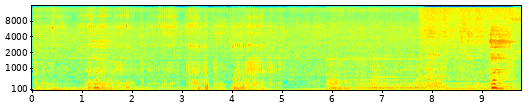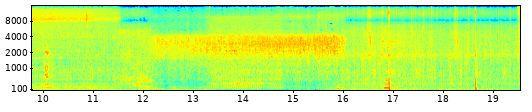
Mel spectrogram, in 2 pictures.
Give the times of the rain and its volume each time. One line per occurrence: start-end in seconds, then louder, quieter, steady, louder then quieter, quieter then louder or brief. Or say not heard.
0.0-19.5 louder.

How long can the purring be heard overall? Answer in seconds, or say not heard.
15 s.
